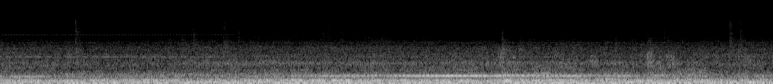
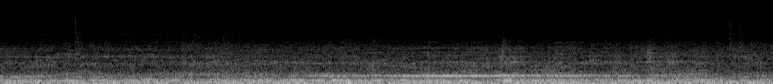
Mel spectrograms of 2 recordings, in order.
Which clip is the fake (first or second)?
second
